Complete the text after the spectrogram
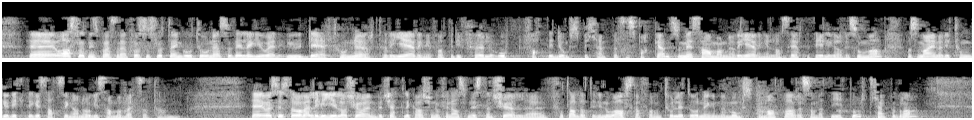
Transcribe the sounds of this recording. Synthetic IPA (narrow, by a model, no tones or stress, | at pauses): ɔɑːʋslʉt̪nɪŋspʰɾɛsɪd̪ɛnt̪fɔɾɔsɔslʉt̪ːəɛɪnɡuːt̪ʰuːnəsɔʋɪlːɛɡ̪ɛjʊæɪnʉːd̪eːlt̪hʊnøːɾt̪ʰɪɾɛjeːɾɪŋəfɔɾɑt̪d̪ɪføːlːəɾʊpːfɑt̪ːɪd̪ʊmsbɛçɛmpəlsəspɑkːənsɔmɛsɑmənmɛɾɛjeːɾɪŋənlɑnseːɾt̪ət̪ʰiːd̪ɪɡɑɾəɪsʊmːəɾɔsɔmæɾæɪnɑʋd̪æɪt̪ʰʊŋəʋɪkt̪ɪɡəsɑt̪sɪŋɑnəoːɡɪsɑmːɑɾbæɪd̪sɑːʋt̪ʰɑːln̩ | ɔɛɡsʏnsd̪ɛʋɑɾʋɛld̪ɪhyɡəlɪɔʃøːæɪnbʉd̪ʃɛt̪ːlɪkɑʃənuːfɪnɑnsmɪnɪst̪əɾənʃøːlfɔɾt̪ʰɑːld̪əɑt̪d̪ɪnuːɑːʋskɑfɑnnt̪ʰʊlɪt̪ɔɾnɪŋəmɛmʊmspʰɔmɑːt̪ʋɑːɾəsɔmʋɛt̪ːəjɪt̪ːbʊɾt̪çɛmpəbɾɑː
